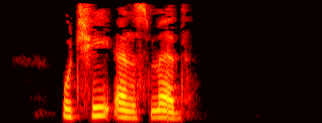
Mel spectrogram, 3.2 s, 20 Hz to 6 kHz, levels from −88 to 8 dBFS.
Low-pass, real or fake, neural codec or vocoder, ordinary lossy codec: 5.4 kHz; real; none; MP3, 24 kbps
